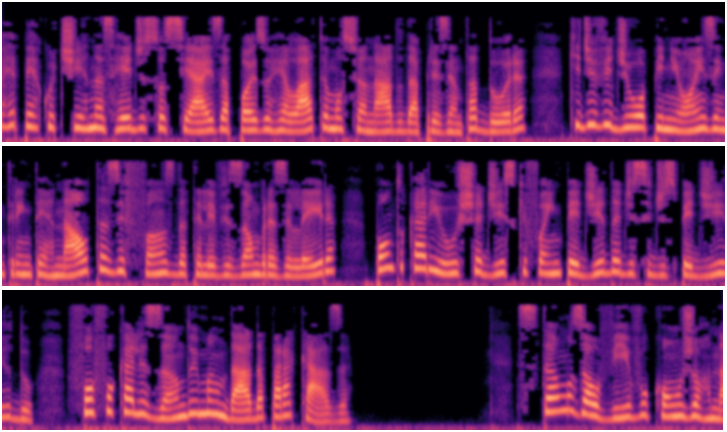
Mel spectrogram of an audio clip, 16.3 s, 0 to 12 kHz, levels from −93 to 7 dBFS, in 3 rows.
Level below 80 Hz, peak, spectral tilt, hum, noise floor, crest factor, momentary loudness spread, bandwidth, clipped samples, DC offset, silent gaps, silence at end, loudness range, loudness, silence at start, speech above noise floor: -46 dBFS; -2 dBFS; -5 dB/octave; none; -52 dBFS; 18 dB; 7 LU; 8.8 kHz; under 0.1%; under 0.1%; none; 0 s; 2 LU; -20 LUFS; 0 s; 33 dB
